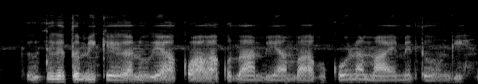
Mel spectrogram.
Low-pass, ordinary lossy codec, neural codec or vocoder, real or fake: none; none; vocoder, 22.05 kHz, 80 mel bands, HiFi-GAN; fake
